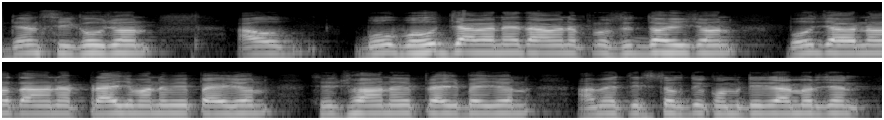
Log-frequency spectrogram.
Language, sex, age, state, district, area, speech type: Odia, male, 45-60, Odisha, Bargarh, urban, spontaneous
